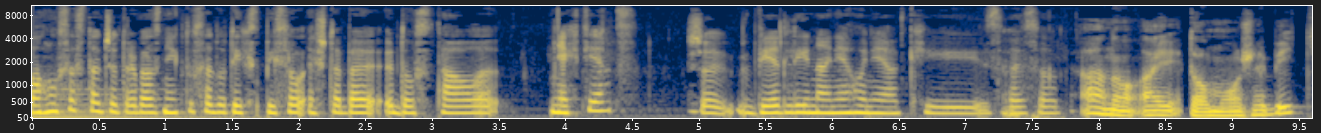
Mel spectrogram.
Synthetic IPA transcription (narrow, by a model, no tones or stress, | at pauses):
mɔɦlɔsast̪aɟʒɛt̪ɾɛbazɲɛkt̪ɔsad̪ɔt̪iːxspisɔʊʔɛʃt̪ɛbɛd̪ɔst̪al | ɲɛxcɪat͡s | ʒɛʋɪɛd̪linaɲɛɦɔɲɛakʰiːzʋɛzɔkaːnɔʔajt̪ɔmʊɔʒɛbic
